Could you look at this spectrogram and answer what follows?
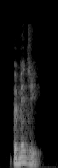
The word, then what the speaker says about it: Bemidji: Bemidji? – Yeah. – What is it? – Yeah. Bemidji.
